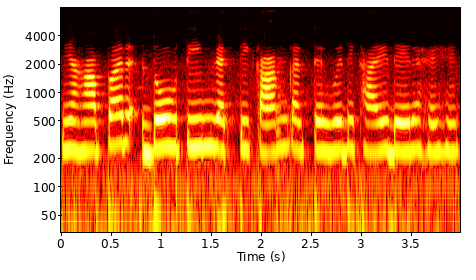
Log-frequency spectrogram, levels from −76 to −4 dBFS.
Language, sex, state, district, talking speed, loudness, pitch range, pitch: Hindi, female, Uttar Pradesh, Budaun, 180 wpm, -16 LUFS, 240-260 Hz, 245 Hz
